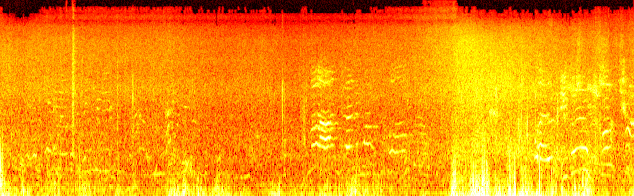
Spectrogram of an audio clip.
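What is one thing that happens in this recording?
Wind gusts outdoors with a low rumble.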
